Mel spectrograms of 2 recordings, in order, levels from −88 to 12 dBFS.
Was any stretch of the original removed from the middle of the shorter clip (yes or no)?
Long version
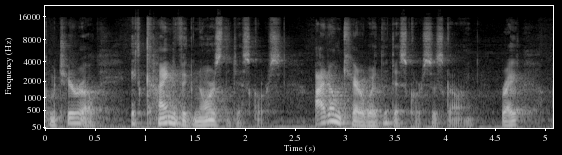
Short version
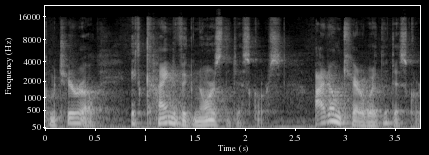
no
